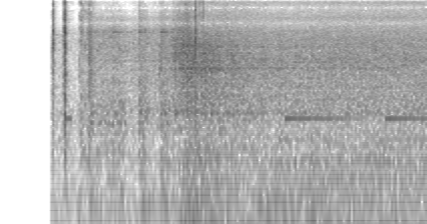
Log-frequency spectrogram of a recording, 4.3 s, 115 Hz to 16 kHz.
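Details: 2015-2019 Subaru Outback 2.5L after alternator replacement: starter clicks, engine catches within a second, steady even idle, no belt or alternator squeal; battery light off, about 14.2 volts; normal start and idle.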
